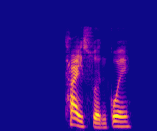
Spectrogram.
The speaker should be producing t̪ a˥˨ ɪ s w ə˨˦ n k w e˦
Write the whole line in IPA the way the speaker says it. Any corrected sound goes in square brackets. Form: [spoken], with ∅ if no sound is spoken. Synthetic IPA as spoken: [t̪ʰ] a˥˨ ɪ s w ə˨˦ n k w e˦

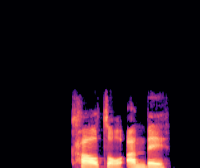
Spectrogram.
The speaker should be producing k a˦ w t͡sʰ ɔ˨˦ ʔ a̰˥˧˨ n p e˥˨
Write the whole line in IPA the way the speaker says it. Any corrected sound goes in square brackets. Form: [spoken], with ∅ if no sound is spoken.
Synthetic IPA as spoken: [kʰ] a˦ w [t͡s] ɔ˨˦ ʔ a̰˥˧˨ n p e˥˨

